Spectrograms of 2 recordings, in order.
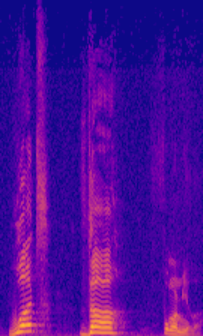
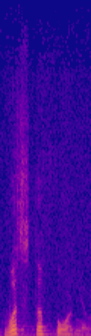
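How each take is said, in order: First: Each word punched loud and slow, "What's the formula?" demanded; loud demanding question. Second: "What's the formula?" dropped low and soft, falling; quiet musing question. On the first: Preacher to crowd, demanding loudly "What's the formula?". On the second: Preacher to crowd, musing softly "What's the formula?". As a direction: murmur "What's the formula?" to yourself. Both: Shown as a demonstration. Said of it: "I go on these little side tangents".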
